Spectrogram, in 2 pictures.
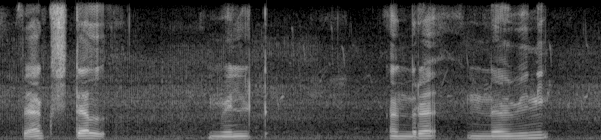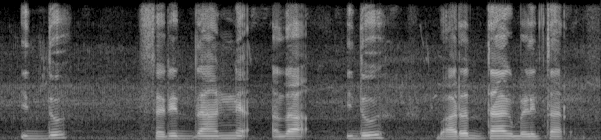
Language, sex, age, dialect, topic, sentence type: Kannada, male, 18-24, Northeastern, agriculture, statement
